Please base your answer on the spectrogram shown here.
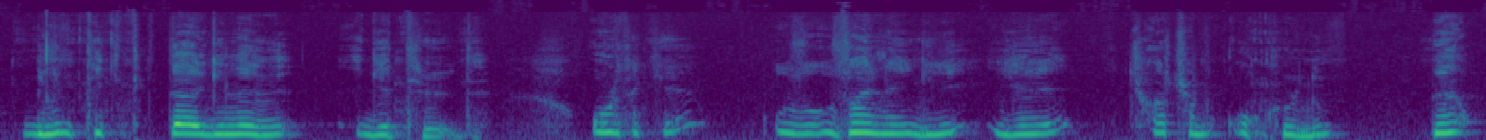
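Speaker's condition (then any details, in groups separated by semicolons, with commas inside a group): Cerebral palsy; school speech difficulty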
